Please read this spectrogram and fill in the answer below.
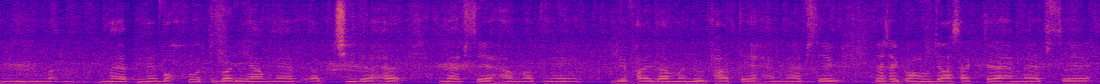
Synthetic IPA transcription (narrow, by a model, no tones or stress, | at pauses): mɛːpmẽbəɦʊt̪bəɽ̤ijãmɛːpɐbt͡ʃʰizɦɛː | mɛːpseɦɐmɐpne | jefaːɪd̪amə̃nd̪ʊʈʰaːt̪eɦɛ̃mɛːpse | d͡ʒɛːsekəɦũd͡ʒaːsək̚t̪eɦɛ̃mɛːpse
